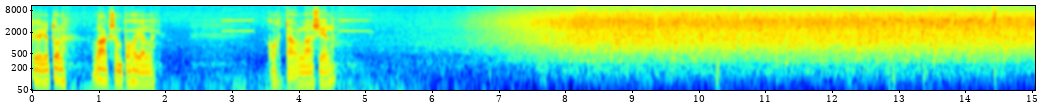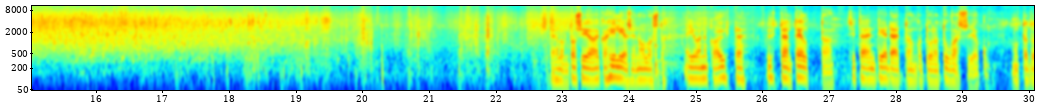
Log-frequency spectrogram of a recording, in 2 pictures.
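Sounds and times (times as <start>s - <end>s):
stream splashing over stones: 6.5s - 20.9s.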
